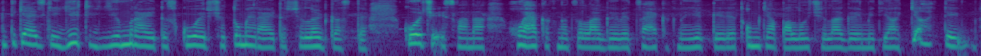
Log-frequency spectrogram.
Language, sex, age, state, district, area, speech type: Kashmiri, female, 18-30, Jammu and Kashmir, Baramulla, urban, spontaneous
